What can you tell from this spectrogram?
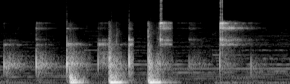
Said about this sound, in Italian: Battimi sul petto e vedrai se sono perfetto. Forza, prova a bussare.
